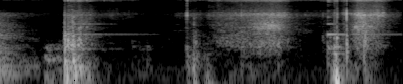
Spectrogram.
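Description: A hand knocks against a metal bowl.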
